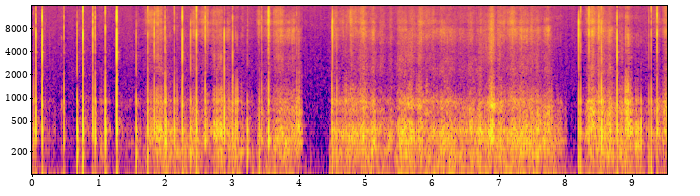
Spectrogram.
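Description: Long nails tap and scratch the top and sides of a small hollow blue plastic box. Quick, sharp clicking taps ring off almost instantly over a steady hollow scratching with a low-mid tone. Two brief pauses fall near the 4- and 8-second marks.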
